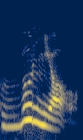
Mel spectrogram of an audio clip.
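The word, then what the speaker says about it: Wunjo: had this one and I'm pretty sure I mispronounced it but it is vuno the Divinity is frig the letter is W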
